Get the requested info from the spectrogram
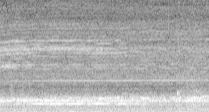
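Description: Craft heat tool running steadily on its low setting, a constant whining hum of its fan and heater blowing on the card.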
